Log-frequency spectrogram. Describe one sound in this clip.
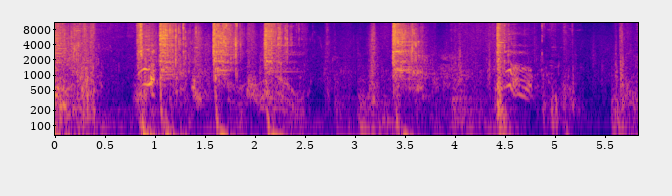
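Magic blasts crackle and burst in quick strikes.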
